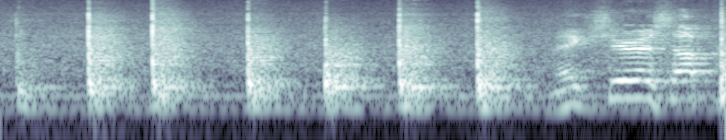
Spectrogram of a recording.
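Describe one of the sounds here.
Hammer blows knock on wood in a quick, even rhythm.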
